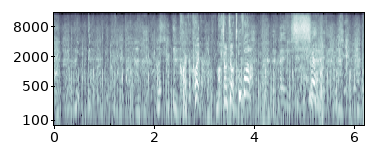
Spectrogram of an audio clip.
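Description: Footsteps patter quickly on a wooden floor.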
